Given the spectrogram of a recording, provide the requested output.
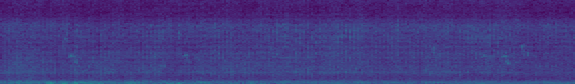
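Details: Efco LR lawn mower small engine after front axle repair, outdoors: steady even putter with no knocks or misses; healthy normal running.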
